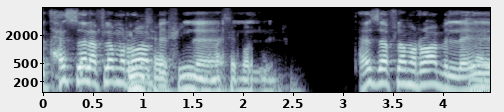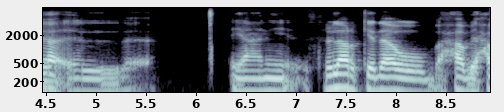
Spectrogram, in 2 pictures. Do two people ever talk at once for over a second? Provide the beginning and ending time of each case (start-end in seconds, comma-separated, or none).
0.8-2.2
